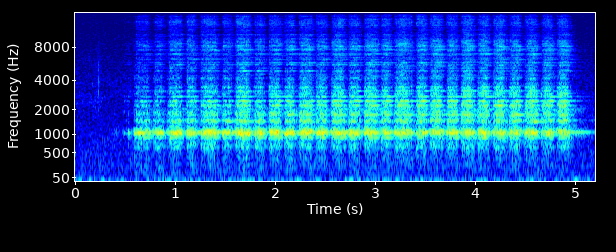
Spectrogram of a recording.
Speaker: all right now i want you to listen when i start it's going to sound very coarse and grinding and then it's going to smooth out and become less raspy when it becomes less raspy you need to change your lapping compound see how it's very coarse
